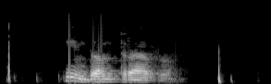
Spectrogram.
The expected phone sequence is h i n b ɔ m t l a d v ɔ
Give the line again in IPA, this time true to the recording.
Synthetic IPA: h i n d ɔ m t ɾ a v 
